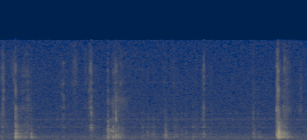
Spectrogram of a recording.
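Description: Light clicks and knocks of thin laser-cut MDF box panels being handled and set against one another on a wooden jig board, with one sharper knock about four seconds in.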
